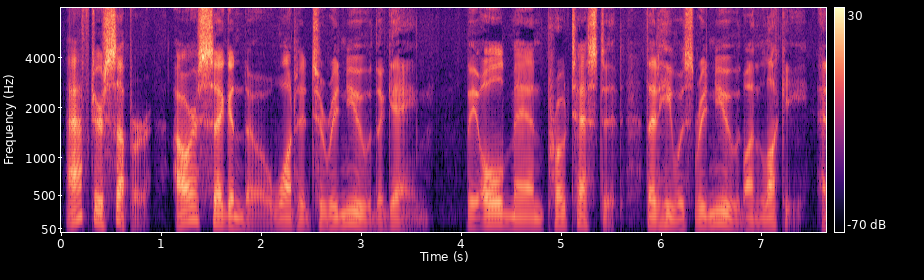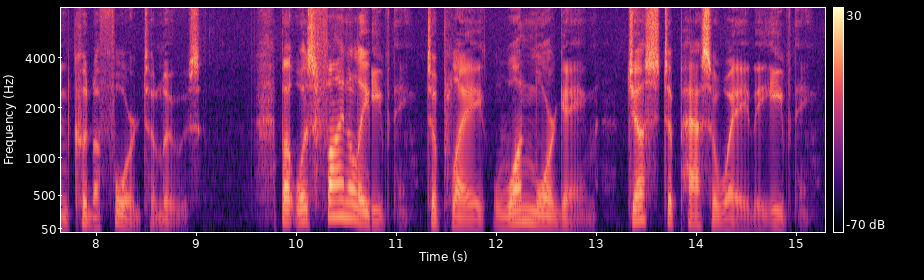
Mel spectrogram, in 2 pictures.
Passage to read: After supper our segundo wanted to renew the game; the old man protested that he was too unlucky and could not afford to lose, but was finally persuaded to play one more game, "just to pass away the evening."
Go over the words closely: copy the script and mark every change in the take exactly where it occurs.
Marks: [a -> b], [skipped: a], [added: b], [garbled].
After supper our segundo wanted to renew the game; the old man protested that he was [too -> renew] unlucky and could [skipped: not] afford to lose, but was finally [persuaded -> evening] to play one more game, "just to pass away the evening."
